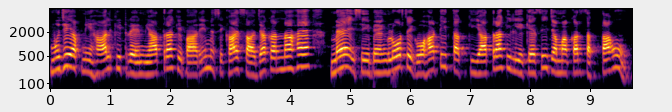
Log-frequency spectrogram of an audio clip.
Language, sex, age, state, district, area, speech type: Hindi, female, 45-60, Madhya Pradesh, Narsinghpur, rural, read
